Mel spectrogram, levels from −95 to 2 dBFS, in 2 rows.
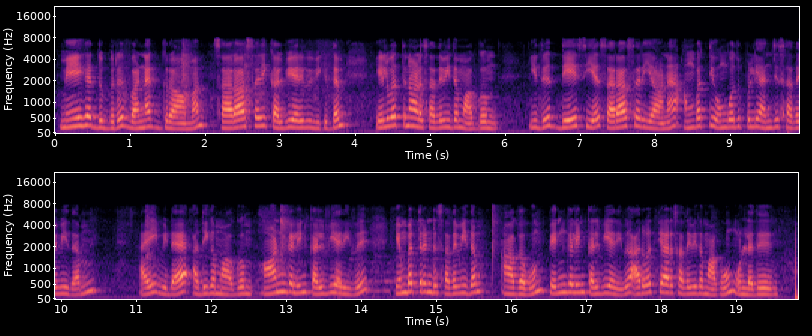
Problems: low volume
